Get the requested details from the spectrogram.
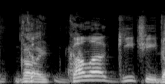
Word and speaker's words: Gullah Geechee: I believe it's Gullah Geechee. G-U-L-L-A-H. It had to do with a certain African colony in the West Indies that ended up with people in South Carolina.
